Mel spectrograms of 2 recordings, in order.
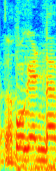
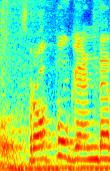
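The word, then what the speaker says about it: propaganda: प्रोपोगेंडा फैलाओ, प्रोपोगेंडा फैलाओ। प्रोपोगेंडा नहीं Elvish, प्रोपेगेंडा होता है नहीं।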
